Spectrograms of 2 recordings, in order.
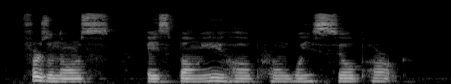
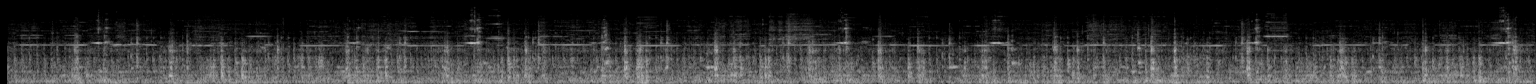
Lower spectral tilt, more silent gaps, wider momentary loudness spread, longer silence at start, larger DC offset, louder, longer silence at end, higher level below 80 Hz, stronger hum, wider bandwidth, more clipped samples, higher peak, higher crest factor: second, -4.5 dB/octave vs -6 dB/octave; neither; first, 9 LU vs 6 LU; first, 0.25 s vs 0.05 s; neither; about the same, -27 LUFS vs -26 LUFS; first, 0.55 s vs 0 s; second, -64 dBFS vs -40 dBFS; neither; second, 11.5 kHz vs 16 kHz; neither; about the same, -10 dBFS vs -8 dBFS; about the same, 18 dB vs 20 dB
